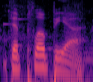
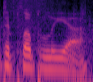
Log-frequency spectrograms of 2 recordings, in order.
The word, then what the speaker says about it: diplopia: deplo diplo diplope diploplia diplopia diplopia diploplia yeah it's called diplopley diplopia not diplopulia that's it's just hard to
